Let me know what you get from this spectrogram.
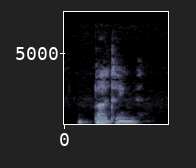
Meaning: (adjective) Beginning to develop; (noun) 1. The development of buds on a plant 2. The practice of uniting a single scion bud with rootstock or bark 3. The result of this practice
- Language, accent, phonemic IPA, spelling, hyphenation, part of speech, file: English, Southern England, /ˈbʌdiŋ/, budding, bud‧ding, adjective / noun / verb, LL-Q1860 (eng)-budding.wav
